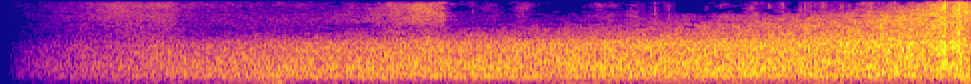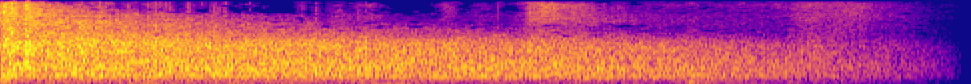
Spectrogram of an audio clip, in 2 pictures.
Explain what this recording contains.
DUMP SOUND REVERSED(FS)
Recorded at the local indoor dump with my Yamaha Pocketrak. The sound is reversed immediately followed by the normal forward sound. Edited with Sony Vegas. Thanks. :^)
